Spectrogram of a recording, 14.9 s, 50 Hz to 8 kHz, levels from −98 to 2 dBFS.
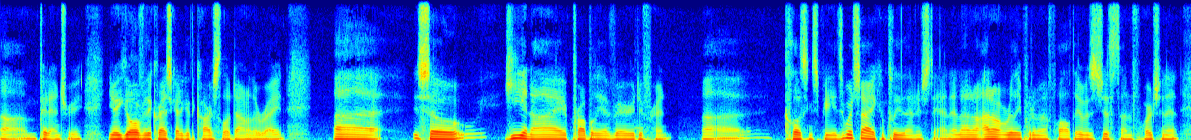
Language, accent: English, American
